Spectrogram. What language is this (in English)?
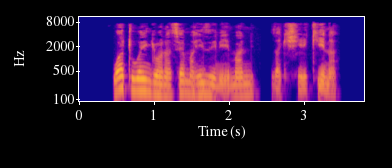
Swahili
